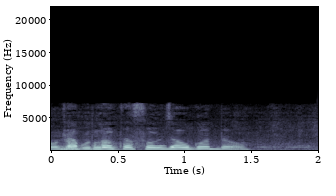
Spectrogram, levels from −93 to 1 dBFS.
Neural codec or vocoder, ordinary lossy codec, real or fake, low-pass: autoencoder, 48 kHz, 128 numbers a frame, DAC-VAE, trained on Japanese speech; MP3, 48 kbps; fake; 7.2 kHz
